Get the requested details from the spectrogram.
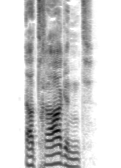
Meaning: present participle of ertragen
- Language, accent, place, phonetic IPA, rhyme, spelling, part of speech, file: German, Germany, Berlin, [ɛɐ̯ˈtʁaːɡn̩t], -aːɡn̩t, ertragend, verb, De-ertragend.ogg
